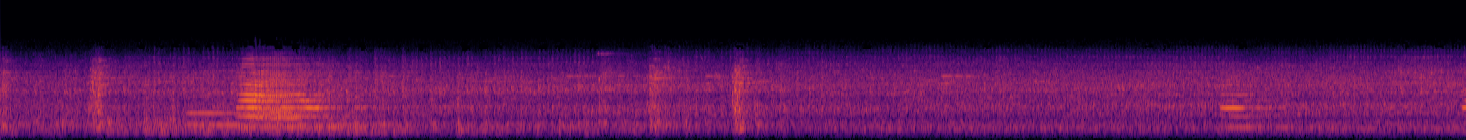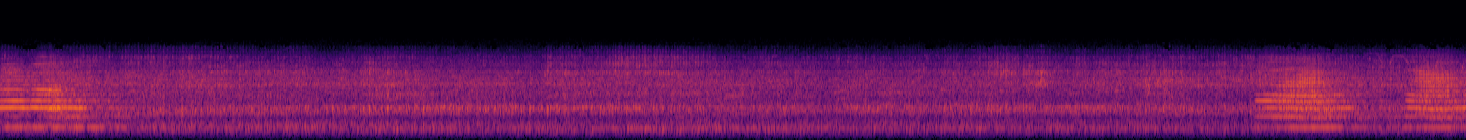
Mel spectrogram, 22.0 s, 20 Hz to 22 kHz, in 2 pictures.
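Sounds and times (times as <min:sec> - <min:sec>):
diesel locomotive engine working: 0:00.0 - 0:21.9
train rolling on rails: 0:00.0 - 0:21.9
train horn blast: 0:01.4 - 0:02.9, 0:09.1 - 0:09.8, 0:11.0 - 0:12.2, 0:20.4 - 0:21.9.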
